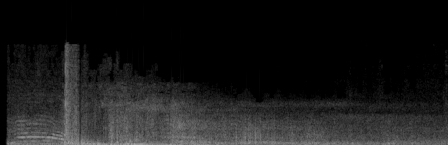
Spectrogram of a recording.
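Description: A single cannon shot from an armoured car's turret gun, its report followed by a low rumbling echo that dies away over a second or two.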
